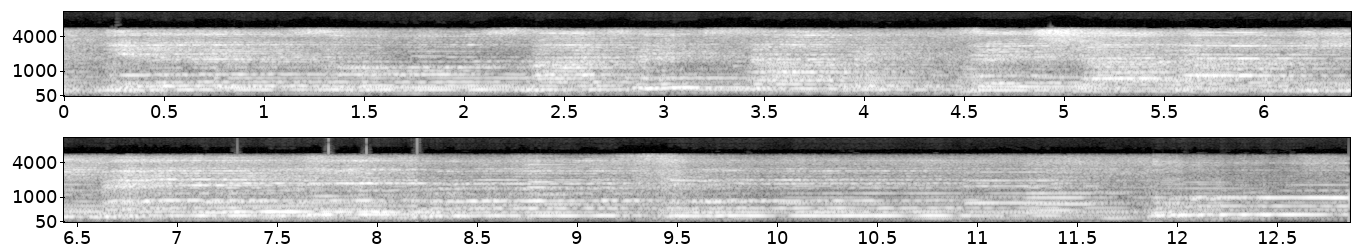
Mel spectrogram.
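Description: A choir of voices singing a worship song in harmony, with long held notes.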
